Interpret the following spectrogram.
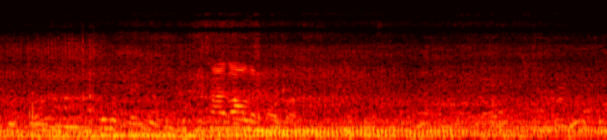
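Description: Busy city street: passers-by talking as they walk by, one voice standing out about two seconds in, over the steady low rumble of car engines and traffic.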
